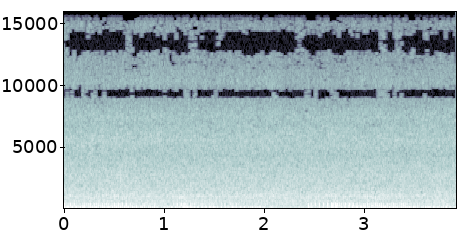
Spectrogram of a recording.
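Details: Pet cat purring during a rainy day of play: a deep, pulsing vibration that holds steady for a few seconds against a dense background hiss.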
